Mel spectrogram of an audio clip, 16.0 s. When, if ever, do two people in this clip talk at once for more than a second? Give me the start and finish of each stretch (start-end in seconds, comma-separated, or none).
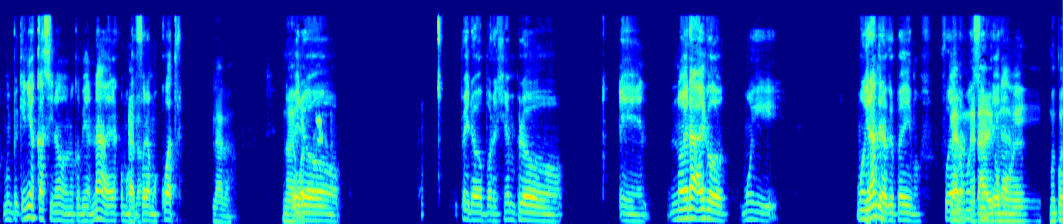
14.2-15.4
